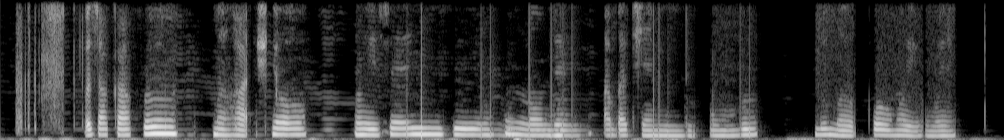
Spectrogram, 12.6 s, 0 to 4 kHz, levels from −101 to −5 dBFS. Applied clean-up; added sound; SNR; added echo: classical method log-MMSE.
